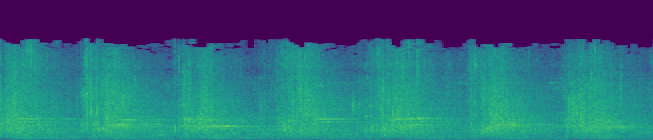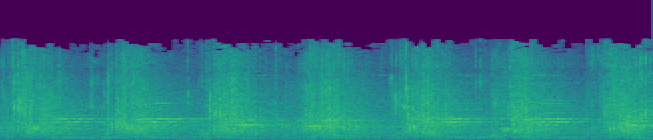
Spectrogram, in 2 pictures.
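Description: Audience clapping in unison, about two claps a second, over background show music.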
